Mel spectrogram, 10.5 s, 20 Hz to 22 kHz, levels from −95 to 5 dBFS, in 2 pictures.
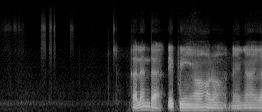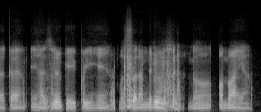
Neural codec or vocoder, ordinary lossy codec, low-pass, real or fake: autoencoder, 48 kHz, 32 numbers a frame, DAC-VAE, trained on Japanese speech; none; 19.8 kHz; fake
